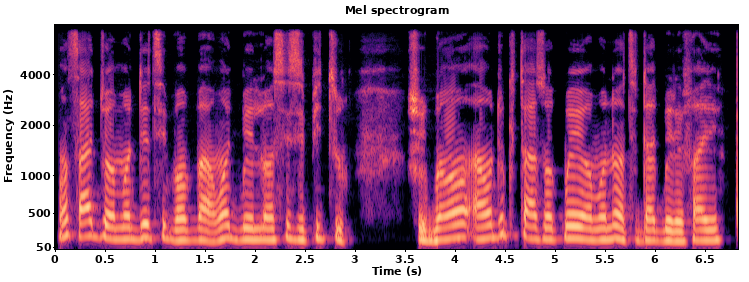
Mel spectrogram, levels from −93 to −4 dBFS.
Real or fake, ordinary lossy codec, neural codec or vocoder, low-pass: real; none; none; 7.2 kHz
